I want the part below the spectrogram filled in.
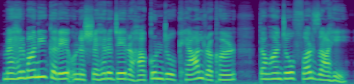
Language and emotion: Sindhi, neutral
